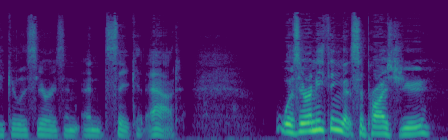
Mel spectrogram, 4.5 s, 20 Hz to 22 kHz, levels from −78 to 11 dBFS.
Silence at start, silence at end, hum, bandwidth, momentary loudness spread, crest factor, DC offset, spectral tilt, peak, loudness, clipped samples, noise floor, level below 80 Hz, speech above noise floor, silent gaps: 0 s; 0.2 s; none; 16 kHz; 15 LU; 18 dB; under 0.1%; -5 dB/octave; -6 dBFS; -23 LUFS; under 0.1%; -56 dBFS; -58 dBFS; 32 dB; none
